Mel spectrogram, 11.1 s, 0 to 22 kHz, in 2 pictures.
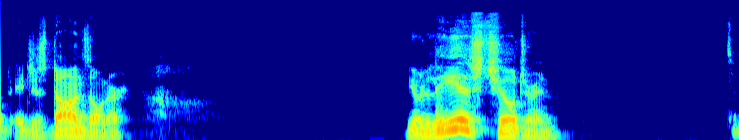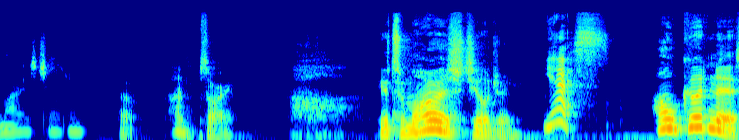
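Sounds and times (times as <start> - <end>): faint breath: 1.0 - 1.7, 7.7 - 8.3.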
